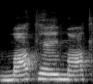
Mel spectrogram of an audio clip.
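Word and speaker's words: Makemake: talked about pluto there's also aeris that is pronounced mache mache it is hawaiian and the other one is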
